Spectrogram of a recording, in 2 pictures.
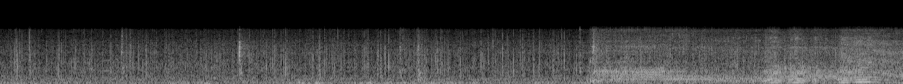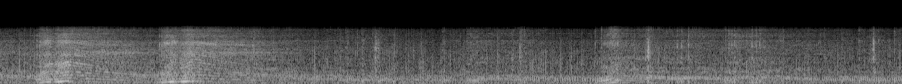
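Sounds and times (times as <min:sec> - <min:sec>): steady rain: 0:00.0 - 0:18.0
chainsaw revving: 0:05.8 - 0:18.0.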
